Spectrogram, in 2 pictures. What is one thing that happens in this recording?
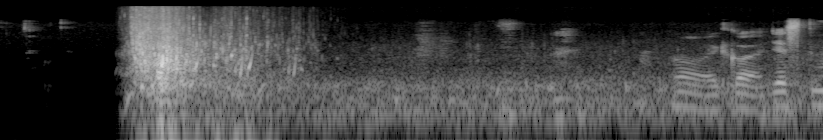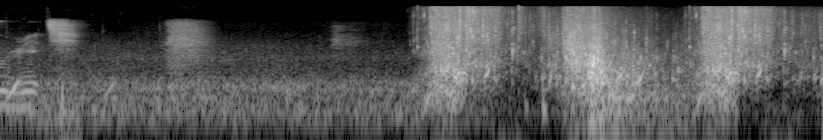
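Water splashes and sloshes as someone swims.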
